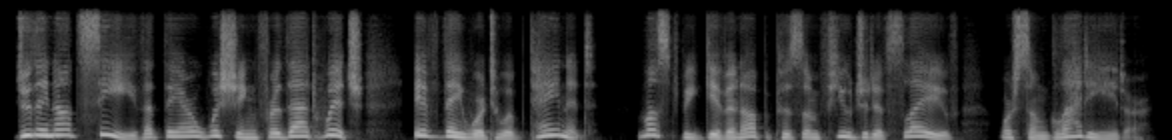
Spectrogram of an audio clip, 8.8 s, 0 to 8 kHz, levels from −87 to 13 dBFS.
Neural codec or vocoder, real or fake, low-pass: codec, 16 kHz, 0.3 kbps, FocalCodec; fake; 7.2 kHz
